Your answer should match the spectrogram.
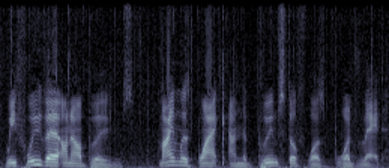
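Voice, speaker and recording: A man reading a badly written story aloud in a slow, deliberate way, mock-dramatic and sarcastic. He reads out the typos and punctuation with dry mockery, in a voice of everyday middle pitch. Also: fairly bright tone, poor audio. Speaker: reader of a fan story.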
